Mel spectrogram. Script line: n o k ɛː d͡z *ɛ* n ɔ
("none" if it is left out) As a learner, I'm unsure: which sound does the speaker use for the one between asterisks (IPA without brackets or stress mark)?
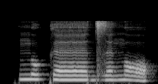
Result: ɛ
